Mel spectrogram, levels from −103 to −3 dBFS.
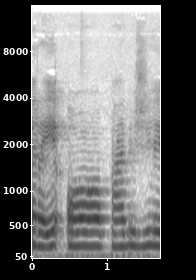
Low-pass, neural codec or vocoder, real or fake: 14.4 kHz; none; real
